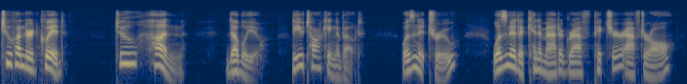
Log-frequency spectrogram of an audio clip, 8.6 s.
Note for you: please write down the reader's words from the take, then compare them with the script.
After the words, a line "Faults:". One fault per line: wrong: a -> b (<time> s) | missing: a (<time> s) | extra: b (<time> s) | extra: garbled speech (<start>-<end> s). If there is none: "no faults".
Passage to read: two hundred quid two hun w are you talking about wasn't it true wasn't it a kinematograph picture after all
two hundred quid two hun w are you talking about wasn't it true wasn't it a kinematograph picture after all
Faults:
no faults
